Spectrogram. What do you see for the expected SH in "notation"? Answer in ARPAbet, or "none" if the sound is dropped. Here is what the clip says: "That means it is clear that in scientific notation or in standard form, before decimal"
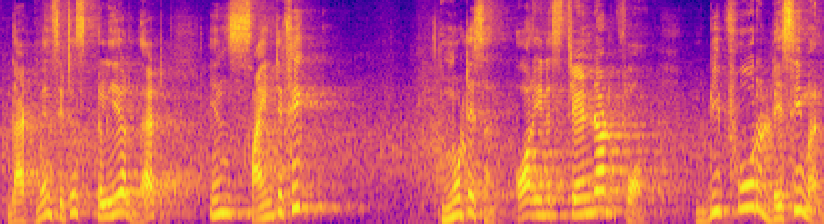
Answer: S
